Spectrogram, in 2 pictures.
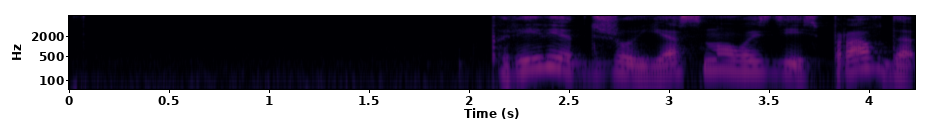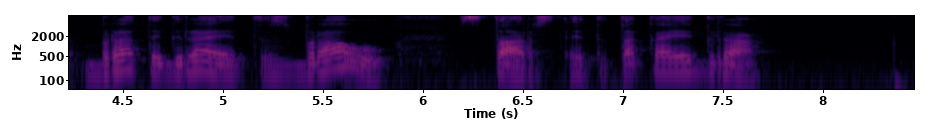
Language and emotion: Russian, positive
